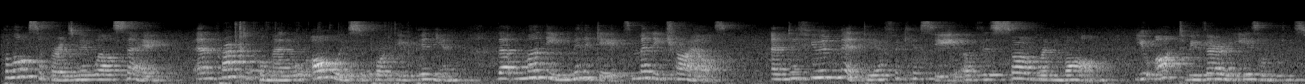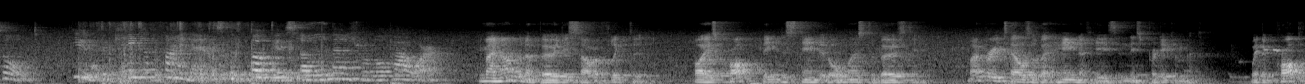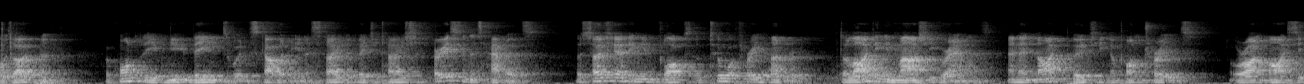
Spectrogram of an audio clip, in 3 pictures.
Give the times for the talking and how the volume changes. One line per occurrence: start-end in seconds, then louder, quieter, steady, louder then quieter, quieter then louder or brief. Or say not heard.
0.0-39.1 steady.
